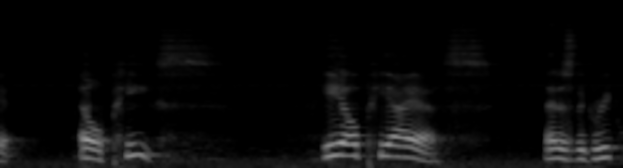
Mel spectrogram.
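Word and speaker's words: ἐλπίς: It is pronounced elpis. Let's say it. Elpis.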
